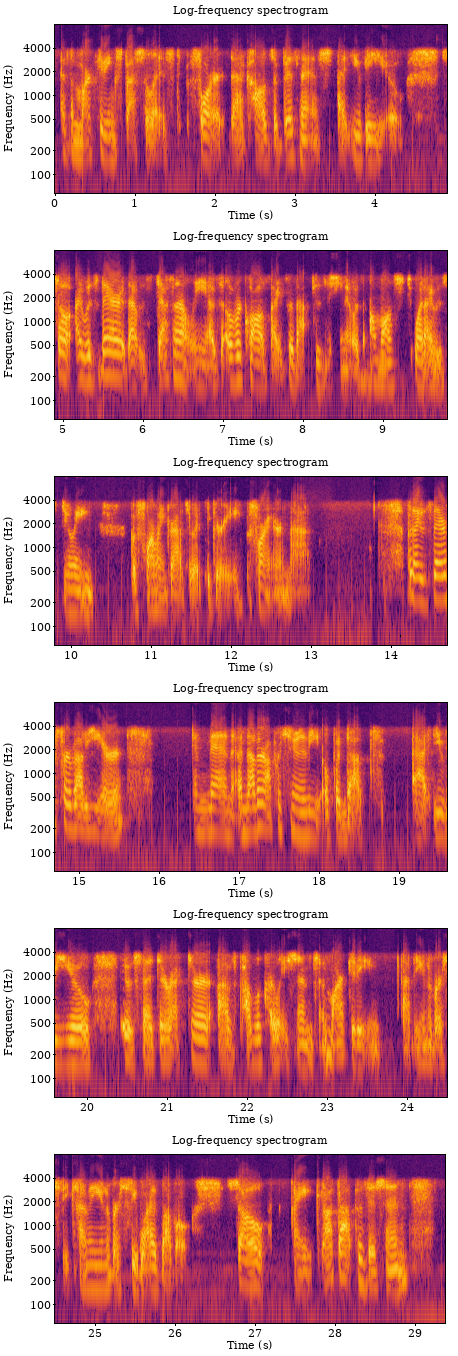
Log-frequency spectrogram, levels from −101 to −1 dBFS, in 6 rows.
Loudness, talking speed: -13 LUFS, 155 wpm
